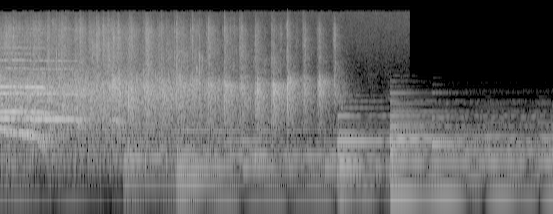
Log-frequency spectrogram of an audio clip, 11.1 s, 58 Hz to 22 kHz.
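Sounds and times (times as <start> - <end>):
congregation applauding: 0.0 - 7.1.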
